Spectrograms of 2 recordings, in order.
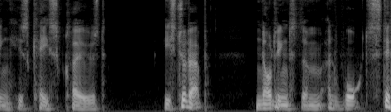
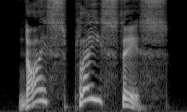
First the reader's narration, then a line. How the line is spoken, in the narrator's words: he added in a slightly overloud voice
